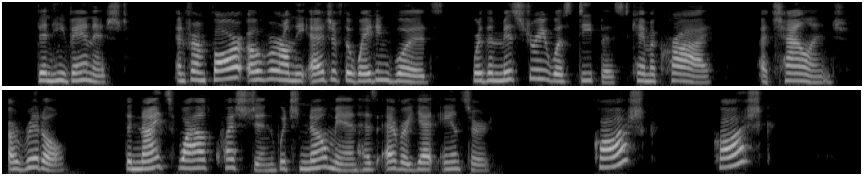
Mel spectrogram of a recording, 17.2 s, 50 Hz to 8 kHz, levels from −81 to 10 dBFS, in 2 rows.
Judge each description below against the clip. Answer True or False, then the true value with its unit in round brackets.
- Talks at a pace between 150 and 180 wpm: False (135 wpm)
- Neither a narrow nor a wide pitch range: True (3.5 semitones)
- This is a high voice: True (255 Hz)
